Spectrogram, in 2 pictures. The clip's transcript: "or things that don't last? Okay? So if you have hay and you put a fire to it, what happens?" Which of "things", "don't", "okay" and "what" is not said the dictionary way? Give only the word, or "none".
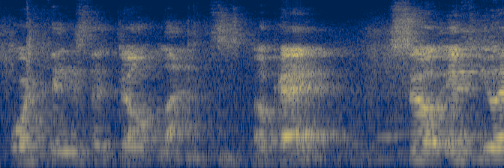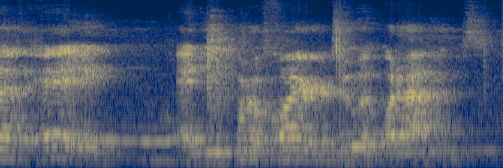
none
